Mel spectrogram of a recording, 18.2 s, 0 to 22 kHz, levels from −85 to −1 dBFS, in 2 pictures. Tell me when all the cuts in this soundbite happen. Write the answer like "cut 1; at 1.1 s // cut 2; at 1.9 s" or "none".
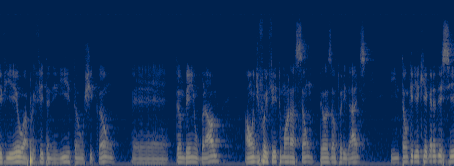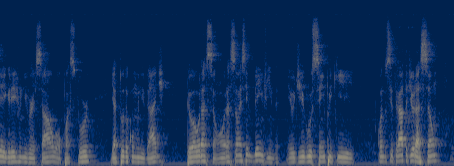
none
